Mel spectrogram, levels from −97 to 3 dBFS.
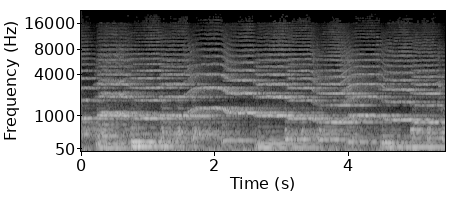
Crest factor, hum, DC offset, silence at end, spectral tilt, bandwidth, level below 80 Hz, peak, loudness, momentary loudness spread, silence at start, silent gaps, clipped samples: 16 dB; none; under 0.1%; 0 s; -4.5 dB/octave; 18 kHz; -38 dBFS; -12 dBFS; -27 LUFS; 4 LU; 0 s; none; under 0.1%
